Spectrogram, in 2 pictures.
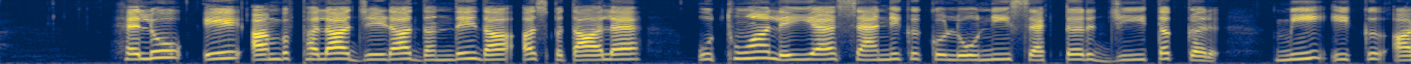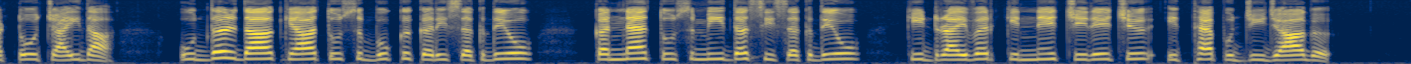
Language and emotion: Dogri, neutral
